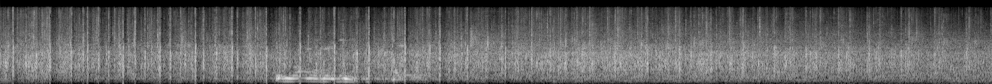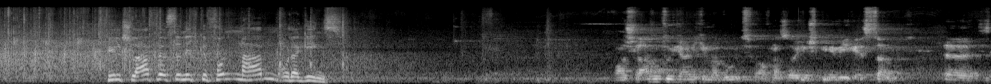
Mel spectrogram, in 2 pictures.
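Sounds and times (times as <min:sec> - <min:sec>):
crowd applauding: 0:00.0 - 0:13.7
person's voice: 0:02.7 - 0:04.6, 0:11.0 - 0:13.3
speech: 0:02.8 - 0:03.7, 0:11.0 - 0:13.5, 0:16.2 - 0:19.8.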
